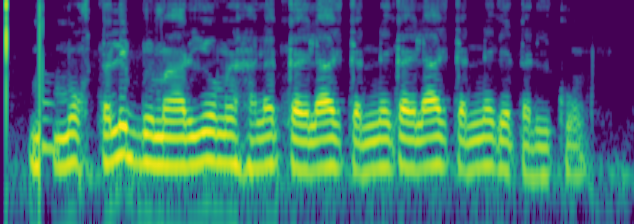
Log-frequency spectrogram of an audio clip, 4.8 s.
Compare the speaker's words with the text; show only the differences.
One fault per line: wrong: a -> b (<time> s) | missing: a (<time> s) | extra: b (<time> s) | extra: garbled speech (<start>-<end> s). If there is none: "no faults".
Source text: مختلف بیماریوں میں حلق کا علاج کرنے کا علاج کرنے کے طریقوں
no faults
